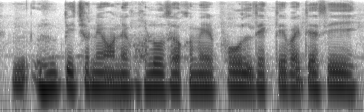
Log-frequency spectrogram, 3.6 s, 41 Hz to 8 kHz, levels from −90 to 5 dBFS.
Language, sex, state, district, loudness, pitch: Bengali, male, West Bengal, Alipurduar, -15 LUFS, 125 Hz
